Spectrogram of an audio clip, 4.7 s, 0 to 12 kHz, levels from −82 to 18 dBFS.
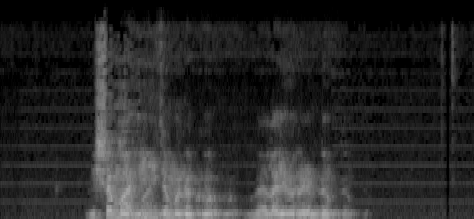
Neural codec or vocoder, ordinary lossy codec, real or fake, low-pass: vocoder, 48 kHz, 128 mel bands, Vocos; Opus, 32 kbps; fake; 10.8 kHz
